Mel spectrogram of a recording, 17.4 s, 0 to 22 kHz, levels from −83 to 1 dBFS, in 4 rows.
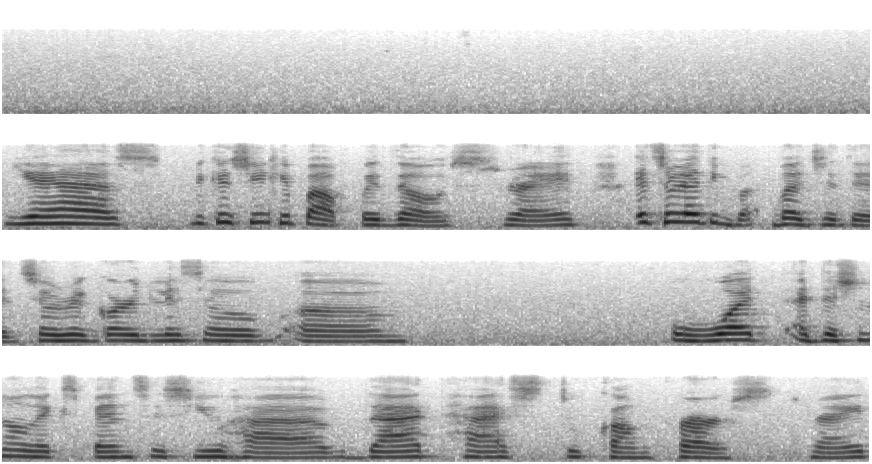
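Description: Just after "because you", at 5.67 to 5.69 s, there is a skip ahead: about a second of audio was discarded while later audio was already queued, and playback jumps straight to it with nothing inserted in between. The two sides are spliced almost directly, so the sound lurches forward abruptly. On a spectrogram the harmonic pattern changes discontinuously at one vertical line, and the waveform shows an abrupt change in envelope with no silent stretch.

From 5.81 to 9.74 s a jitter buffer speed-up follows. The buffer still held more audio than its target, so the receiver repeatedly removed short pieces, each one or a few pitch periods long, cutting out well over half a second in total. The speech plays about 16% faster at unchanged pitch and sounds hurried. On a spectrogram the harmonics keep their spacing while syllables are visibly compressed in time. The waveform shows shortened periodic stretches, with tiny splices between cycles.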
